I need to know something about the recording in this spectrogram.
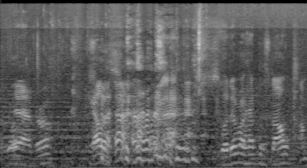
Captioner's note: people laughing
